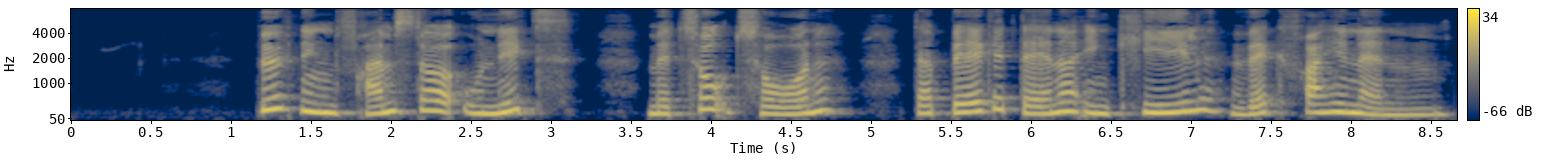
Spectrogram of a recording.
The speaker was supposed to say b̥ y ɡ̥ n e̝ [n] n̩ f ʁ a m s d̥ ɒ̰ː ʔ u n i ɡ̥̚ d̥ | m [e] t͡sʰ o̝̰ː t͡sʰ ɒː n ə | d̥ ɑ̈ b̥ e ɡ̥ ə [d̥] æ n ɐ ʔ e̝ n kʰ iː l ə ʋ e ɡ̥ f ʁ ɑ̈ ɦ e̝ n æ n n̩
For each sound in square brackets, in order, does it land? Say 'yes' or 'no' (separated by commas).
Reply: no, yes, yes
